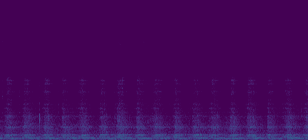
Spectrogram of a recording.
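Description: A steady mechanical running sound with a regular ticking pulse, about three beats a second, at a low level in the background.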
